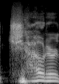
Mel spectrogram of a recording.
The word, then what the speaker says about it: chowder: Well, when you say chowder like that, the emphasis on the chow, like I don't. That's how it's said.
